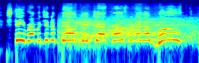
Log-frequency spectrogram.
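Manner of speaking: high, shouted hype intro; booming show opener; announcer intro. Acted. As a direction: call it out like a ring announcer. Radio show intro call.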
